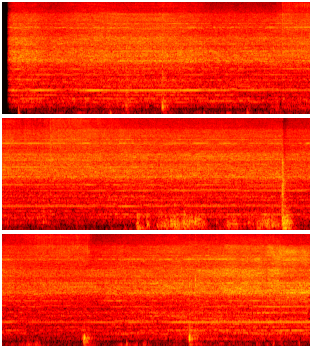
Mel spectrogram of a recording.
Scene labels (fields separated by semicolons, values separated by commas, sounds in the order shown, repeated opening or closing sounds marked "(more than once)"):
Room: bathroom; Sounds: vacuum cleaner, running water, wardrobe or drawer (more than once)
